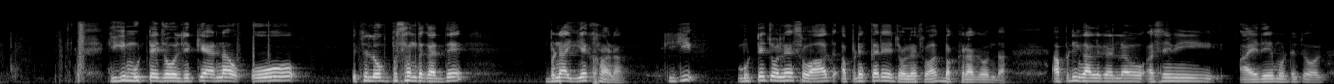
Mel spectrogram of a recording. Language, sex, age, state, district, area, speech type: Dogri, male, 18-30, Jammu and Kashmir, Reasi, rural, spontaneous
